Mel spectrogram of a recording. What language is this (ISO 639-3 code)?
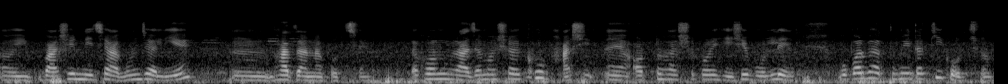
ben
